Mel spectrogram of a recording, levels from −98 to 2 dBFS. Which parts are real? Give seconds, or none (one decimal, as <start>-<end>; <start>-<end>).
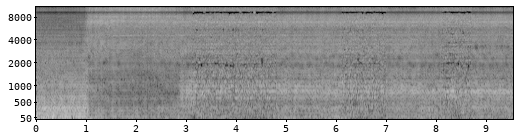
3.1-4.8; 6.1-7.0; 8.1-8.7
